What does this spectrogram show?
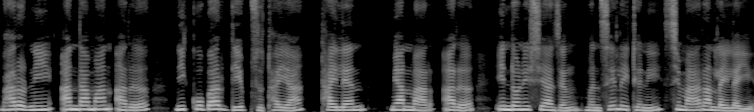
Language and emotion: Bodo, neutral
